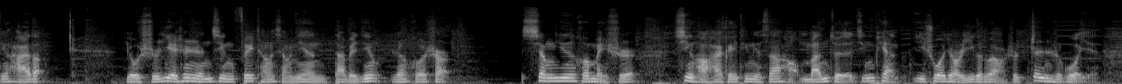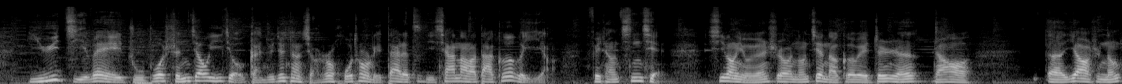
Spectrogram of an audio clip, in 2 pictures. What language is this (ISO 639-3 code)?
zho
